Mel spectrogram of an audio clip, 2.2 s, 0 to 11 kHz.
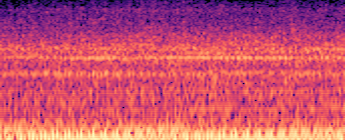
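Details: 15+ year old, high-hours John Deere X729 lawn tractor before service, warming up for an oil change: steady low idle with uneven pulse, beats dropping out; missing at idle, owner suspects a clogged carburetor.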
